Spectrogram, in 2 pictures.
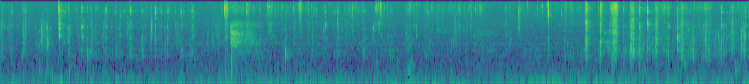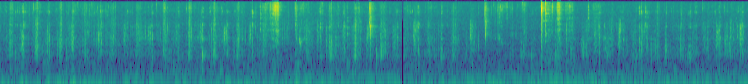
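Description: Close-miked chewing of a mouthful of rice and Korean side dishes, wet mouth sounds and crunching, with scattered sharp clicks of a spoon and chopsticks against a ceramic bowl.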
